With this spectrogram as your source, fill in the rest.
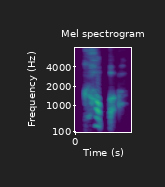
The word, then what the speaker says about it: cup of: Did you notice how David connects the words cup and of? In natural speaking, it sounds like cuppa.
